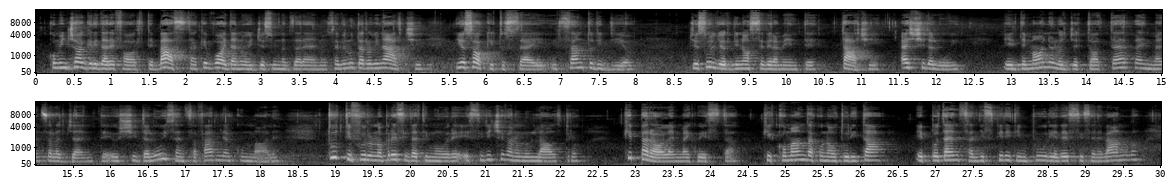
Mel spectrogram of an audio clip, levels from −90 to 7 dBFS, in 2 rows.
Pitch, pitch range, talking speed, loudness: 200 Hz, 185-230 Hz, 160 wpm, -27 LUFS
